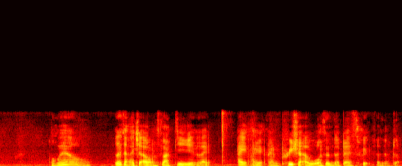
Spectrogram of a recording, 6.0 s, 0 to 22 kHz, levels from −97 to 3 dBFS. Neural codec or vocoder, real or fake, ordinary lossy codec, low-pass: codec, 44.1 kHz, 3.4 kbps, Pupu-Codec; fake; none; 7.2 kHz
